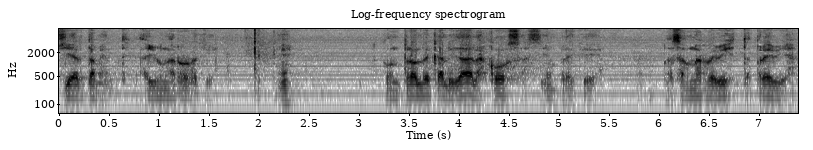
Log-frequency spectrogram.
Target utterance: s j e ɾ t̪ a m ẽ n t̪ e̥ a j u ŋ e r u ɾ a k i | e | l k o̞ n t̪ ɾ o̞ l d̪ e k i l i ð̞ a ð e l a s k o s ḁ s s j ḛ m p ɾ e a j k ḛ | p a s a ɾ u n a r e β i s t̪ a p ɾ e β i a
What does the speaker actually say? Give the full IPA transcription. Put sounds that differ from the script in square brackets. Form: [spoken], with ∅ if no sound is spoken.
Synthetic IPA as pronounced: s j e ɾ t̪ a m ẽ n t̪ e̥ a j u ŋ e r [o] ɾ a k i | e | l k o̞ n t̪ ɾ o̞ l d̪ e k [a] l i ð̞ a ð e l a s k o s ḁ s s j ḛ m p ɾ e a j k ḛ | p a s a ɾ u n a r e β i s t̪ a p ɾ e β [j] a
